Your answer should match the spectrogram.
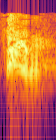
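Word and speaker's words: Feiler: And those like Bruce Feuer and other people, Feuer? I don't know how to pronounce his name. He's Filer.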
